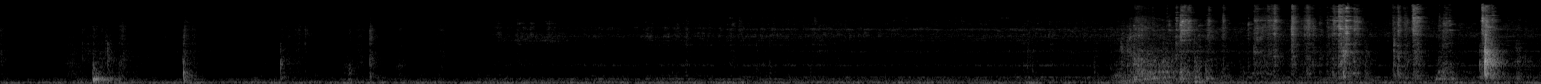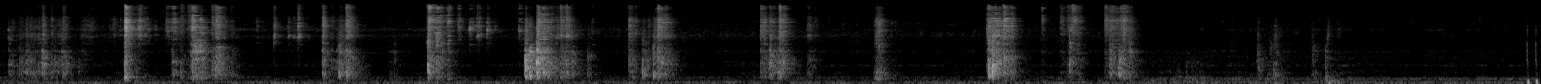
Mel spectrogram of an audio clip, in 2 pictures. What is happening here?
I started the recording in the kitchen. First I turned on the tap so running water could be heard. While the water was running, I removed and placed back cutlery in to the drawer to create cutlery sounds. Overlapped with the water sound.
